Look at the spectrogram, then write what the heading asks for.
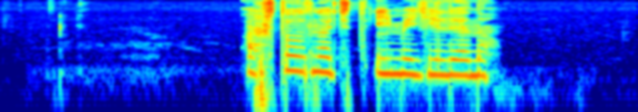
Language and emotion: Russian, neutral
